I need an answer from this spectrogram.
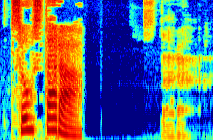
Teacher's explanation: Let's hear the accent marks, not that it's high, but long.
